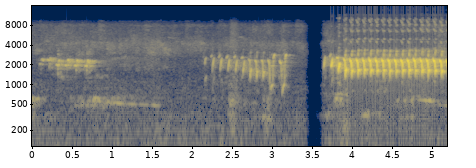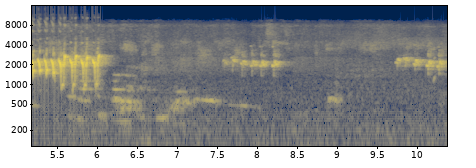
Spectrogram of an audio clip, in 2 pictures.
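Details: Sooty-headed bulbul in steady song with elaborate filler, meant to call and get a quick answer: short trilled phrases, then a loud two-second dense buzzing trill, followed by softer whistles and repeated trill bursts.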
